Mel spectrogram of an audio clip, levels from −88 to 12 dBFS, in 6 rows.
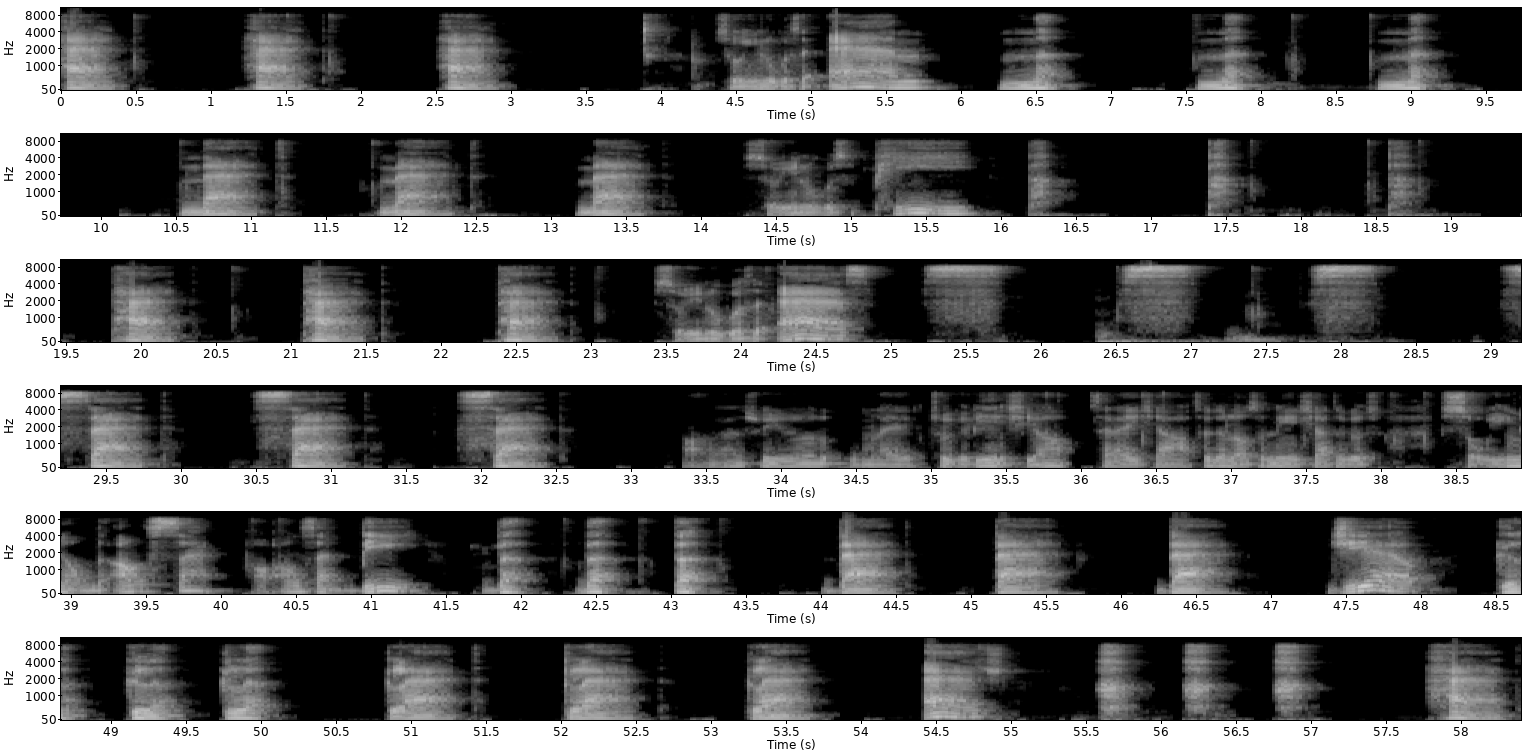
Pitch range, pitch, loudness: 90-115 Hz, 100 Hz, -19 LUFS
